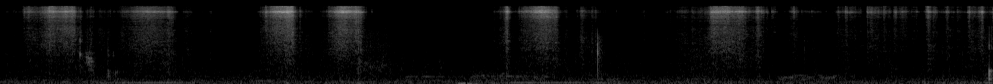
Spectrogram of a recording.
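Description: A kinetic flow ring toy made of thin steel strips is twisted, squeezed and shaken between fingertips and long nails close to the microphone. The strips rub and click together in seven bright, hissy bursts of metallic rustling, separated by quiet gaps with faint low rumble.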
